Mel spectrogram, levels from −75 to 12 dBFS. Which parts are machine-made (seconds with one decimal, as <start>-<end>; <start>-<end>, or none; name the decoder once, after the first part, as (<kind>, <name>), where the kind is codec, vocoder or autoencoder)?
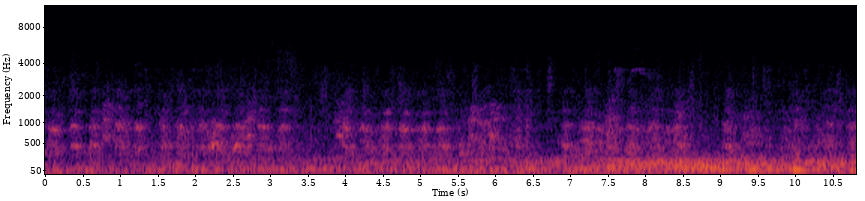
1.0-2.1 (codec, SNAC); 6.2-6.9; 9.6-10.3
